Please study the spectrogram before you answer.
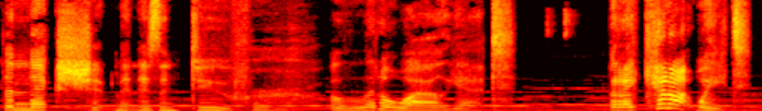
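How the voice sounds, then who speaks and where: Lilting, genteel young princess. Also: female voice, on the high side, animated, unhurried, over music. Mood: fretting. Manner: genteel, old-fashioned diction, talking to herself. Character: gentle exiled young princess living alone, dreamy and proper. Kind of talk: visual novel voice acting.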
